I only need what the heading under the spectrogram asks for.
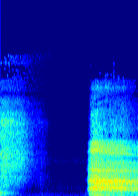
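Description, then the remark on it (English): Two slow breaths with a silent pause between, as part of a slow breathing exercise: a soft exhale fading away, then a steady, airy inhale drawn in through the nose, with no talking. “So you're breathing in through your nose and gently breathing out your nose, or just, I like to breathe out your mouth and then let it go out gently for most of the coherent breath or the box breath.”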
